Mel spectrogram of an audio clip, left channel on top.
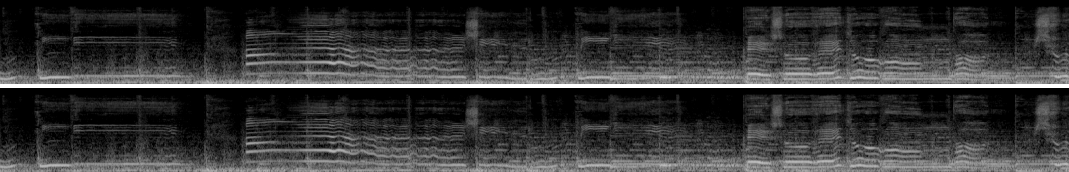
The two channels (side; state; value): both; identical; correlation 1.00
